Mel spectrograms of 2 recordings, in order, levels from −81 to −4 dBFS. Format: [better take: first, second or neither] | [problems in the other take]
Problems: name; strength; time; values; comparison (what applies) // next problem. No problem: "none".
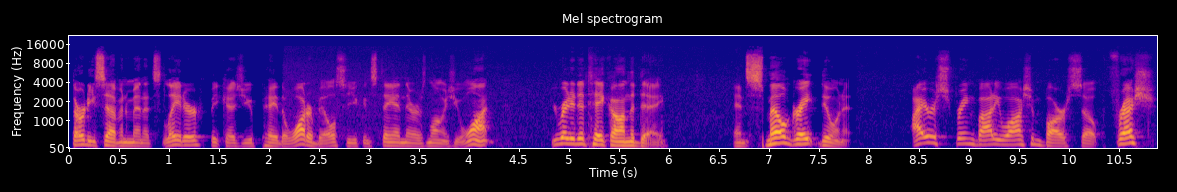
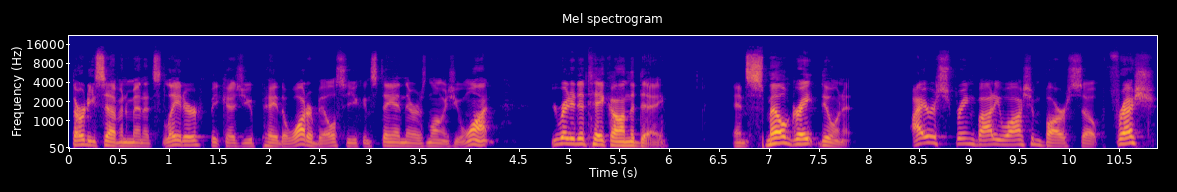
second | hiss; faint; from 2 to 7 s and from 8 s on; 30 dB below the speech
